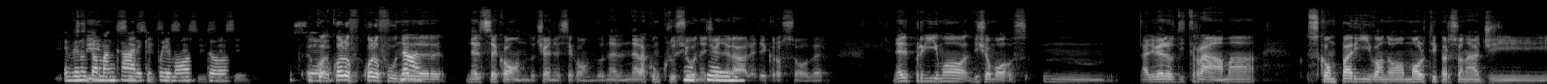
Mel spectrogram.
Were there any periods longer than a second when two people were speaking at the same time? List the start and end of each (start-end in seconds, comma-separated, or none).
0.7-2.3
